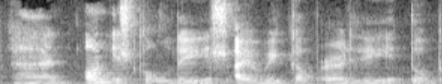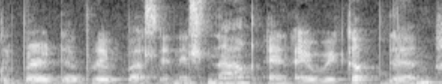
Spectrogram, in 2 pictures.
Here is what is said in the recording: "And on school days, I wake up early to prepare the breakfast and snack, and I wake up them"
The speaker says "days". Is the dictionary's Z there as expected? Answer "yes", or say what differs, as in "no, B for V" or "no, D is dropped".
no, S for Z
